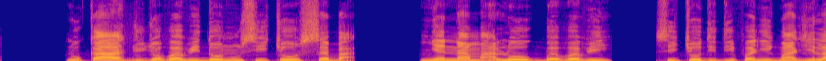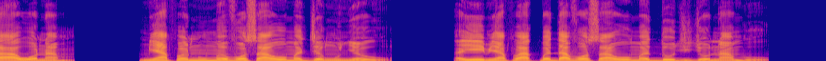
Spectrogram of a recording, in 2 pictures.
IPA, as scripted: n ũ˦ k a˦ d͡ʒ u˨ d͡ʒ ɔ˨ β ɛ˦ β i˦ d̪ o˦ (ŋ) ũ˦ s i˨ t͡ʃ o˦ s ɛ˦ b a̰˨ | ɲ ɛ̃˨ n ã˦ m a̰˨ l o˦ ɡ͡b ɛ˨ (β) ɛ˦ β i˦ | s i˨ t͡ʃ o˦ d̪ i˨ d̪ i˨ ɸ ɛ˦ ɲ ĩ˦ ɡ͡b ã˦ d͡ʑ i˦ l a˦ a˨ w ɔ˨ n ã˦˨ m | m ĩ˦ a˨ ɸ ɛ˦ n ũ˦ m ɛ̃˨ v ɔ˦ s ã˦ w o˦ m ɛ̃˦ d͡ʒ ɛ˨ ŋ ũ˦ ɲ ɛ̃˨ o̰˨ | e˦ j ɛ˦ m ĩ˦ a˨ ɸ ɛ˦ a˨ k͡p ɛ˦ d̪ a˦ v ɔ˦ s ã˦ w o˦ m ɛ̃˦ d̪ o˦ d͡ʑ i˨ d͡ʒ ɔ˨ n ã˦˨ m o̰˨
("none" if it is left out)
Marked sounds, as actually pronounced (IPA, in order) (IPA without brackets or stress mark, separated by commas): n, β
